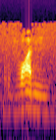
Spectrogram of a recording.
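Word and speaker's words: ظن: And again, the Z is not pronounced as a Z, but it's pronounced as dhann.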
